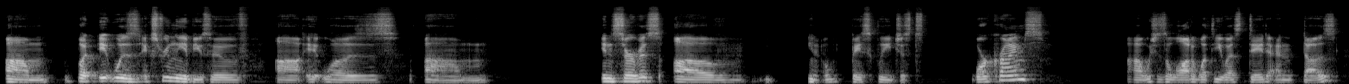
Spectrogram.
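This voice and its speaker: Taking viewer questions on a relaxed livestream, this YouTube host wanders through his thoughts, often restarting and leaning on fillers. He speaks in a fairly low, slightly bright voice that is animated yet unhurried, one listeners find soothing.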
